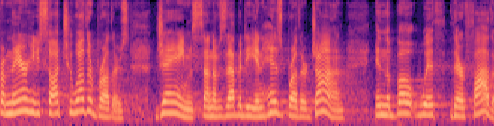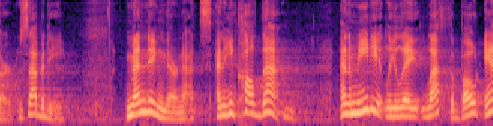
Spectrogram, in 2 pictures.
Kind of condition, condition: setting, large echoing room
